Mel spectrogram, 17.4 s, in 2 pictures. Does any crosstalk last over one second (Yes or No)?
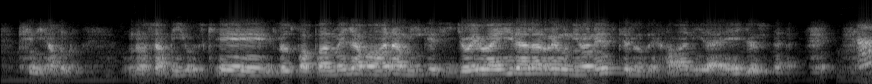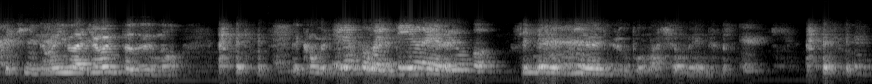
Yes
